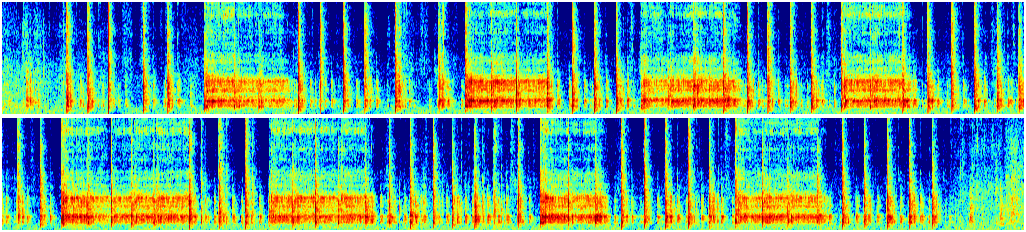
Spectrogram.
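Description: Fast fingernail tapping and scratching on a handheld black plastic object: rapid sharp clicks, broken up by repeated scratchy rubbing passes about a second long.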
